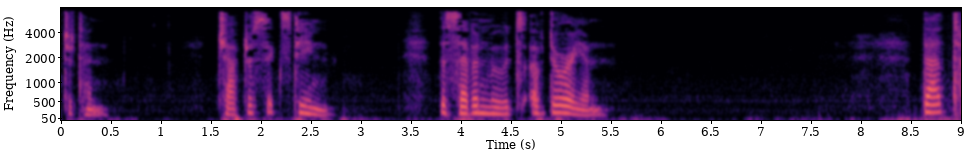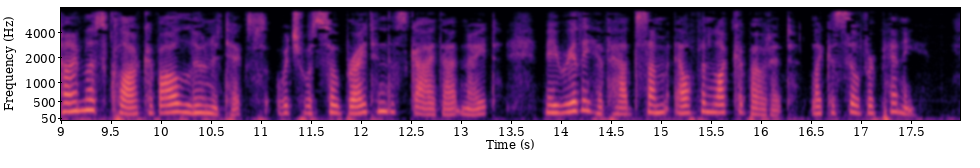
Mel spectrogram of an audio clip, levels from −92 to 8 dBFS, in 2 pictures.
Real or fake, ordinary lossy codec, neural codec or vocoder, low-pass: real; MP3, 32 kbps; none; 7.2 kHz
